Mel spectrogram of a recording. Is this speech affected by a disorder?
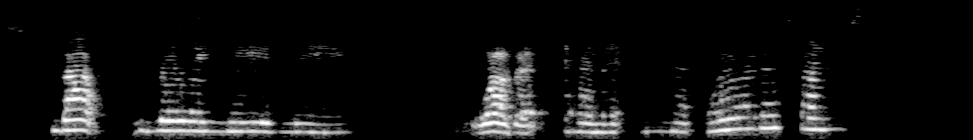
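Yes: cerebral palsy; from birth, 22 years, brain not connecting properly to muscles, trouble walking, mild learning disability; was in speech therapy.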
